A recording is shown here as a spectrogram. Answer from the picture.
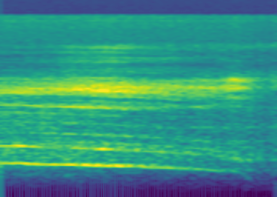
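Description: A synthesized electronic tone, a cartoon sound effect, that glides slowly down in pitch with a few fainter higher tones above it and fades away over about two seconds.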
